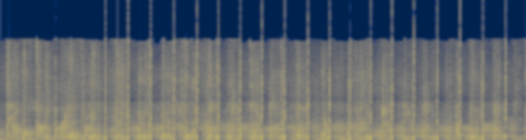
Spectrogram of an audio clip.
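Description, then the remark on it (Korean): A crowd applauds steadily for a guest attending the event, many hands clapping in a dense, crackling wash with sharper individual claps standing out, sustained at an even, fairly loud level with no voices. “자, 여기에 참석하신 분인데 우리 박수로 쪽으로 부여 감사해요.”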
